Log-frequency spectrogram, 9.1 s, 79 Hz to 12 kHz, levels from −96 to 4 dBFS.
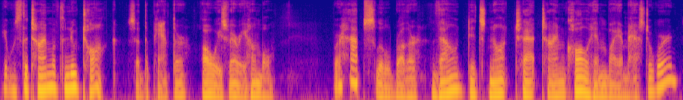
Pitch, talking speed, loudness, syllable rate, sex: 105 Hz, 180 wpm, -19 LUFS, 4.4 syllables/s, male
